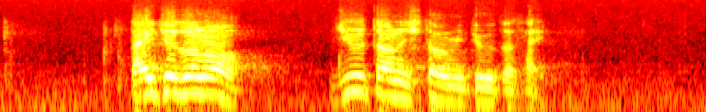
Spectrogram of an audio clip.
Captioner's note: speaking japanese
